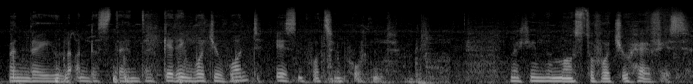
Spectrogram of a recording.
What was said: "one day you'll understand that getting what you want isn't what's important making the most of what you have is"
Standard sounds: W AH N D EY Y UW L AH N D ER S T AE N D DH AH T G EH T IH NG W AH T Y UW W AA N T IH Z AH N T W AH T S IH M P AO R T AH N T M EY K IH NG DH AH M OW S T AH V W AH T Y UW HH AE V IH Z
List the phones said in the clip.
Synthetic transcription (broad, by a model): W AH N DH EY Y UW L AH N D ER S T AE N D DH AH T G EH T IH NG W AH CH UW W AA N T IH Z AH N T W AH T S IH M P AO R T N T M EY K IH NG DH AH M OW S T AH V W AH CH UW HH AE V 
